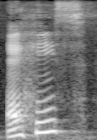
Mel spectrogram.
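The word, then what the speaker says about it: echis (ἔχεις): This word is pronounced echis, and this is pronounced echete. All right, so echete and echis are the second person, you, singular and plural.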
